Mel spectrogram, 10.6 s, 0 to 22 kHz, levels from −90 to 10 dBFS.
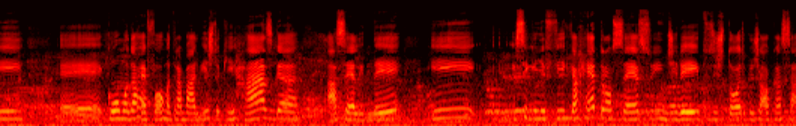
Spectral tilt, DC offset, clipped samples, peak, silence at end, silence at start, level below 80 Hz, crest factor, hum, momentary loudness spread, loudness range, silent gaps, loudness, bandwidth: -3.5 dB/octave; under 0.1%; under 0.1%; -20 dBFS; 0 s; 0 s; -50 dBFS; 16 dB; none; 10 LU; 2 LU; none; -37 LUFS; 16 kHz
